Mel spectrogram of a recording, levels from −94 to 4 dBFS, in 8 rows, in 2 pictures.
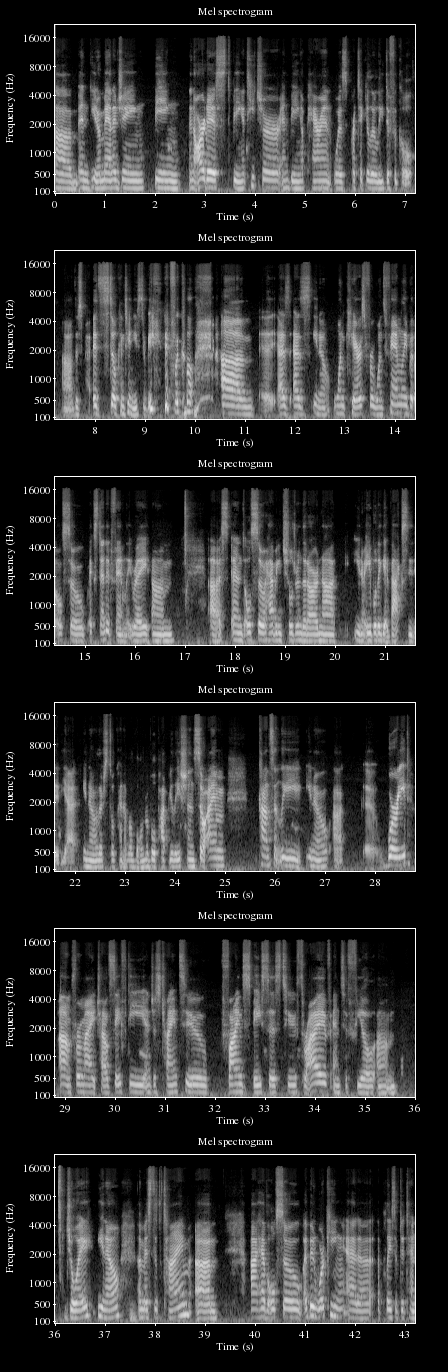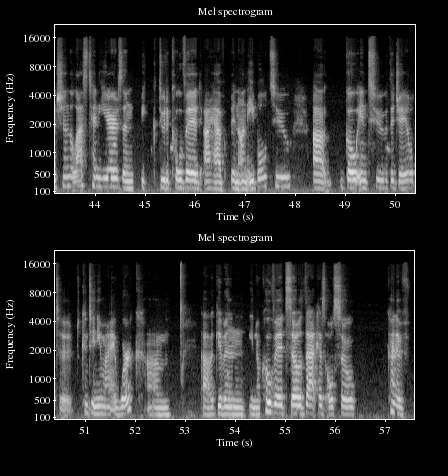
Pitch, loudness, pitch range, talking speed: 175 Hz, -18 LUFS, 160-185 Hz, 150 wpm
